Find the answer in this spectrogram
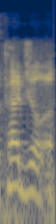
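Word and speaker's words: Pedulla: It's a Pedula.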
